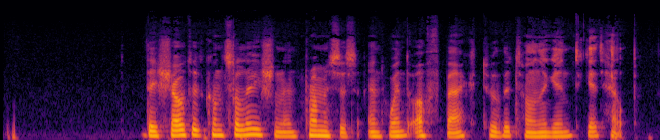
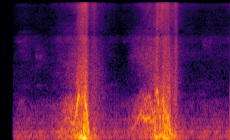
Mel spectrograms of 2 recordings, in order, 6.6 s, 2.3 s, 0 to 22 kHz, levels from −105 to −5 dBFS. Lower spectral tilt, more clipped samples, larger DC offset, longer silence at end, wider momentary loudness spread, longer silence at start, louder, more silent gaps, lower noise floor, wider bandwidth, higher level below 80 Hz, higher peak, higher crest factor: about the same, -7.5 dB/octave vs -7 dB/octave; neither; neither; about the same, 0.4 s vs 0.5 s; second, 9 LU vs 22 LU; second, 0.1 s vs 0.55 s; second, -31 LUFS vs -26 LUFS; neither; first, -77 dBFS vs -52 dBFS; second, 8.4 kHz vs over 20 kHz; second, -62 dBFS vs -32 dBFS; second, -12 dBFS vs -4 dBFS; about the same, 20 dB vs 22 dB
